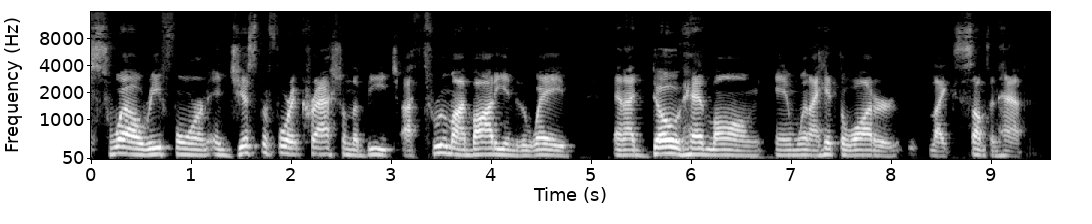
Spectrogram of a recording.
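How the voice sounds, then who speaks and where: An ordinary speaking voice from a man with a fairly high pitch at a moderate pace. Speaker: author and ministry founder. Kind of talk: interview, testimony.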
